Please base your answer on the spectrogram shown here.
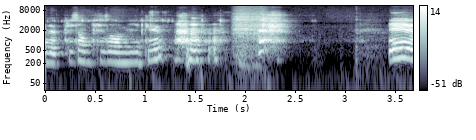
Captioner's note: laughs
